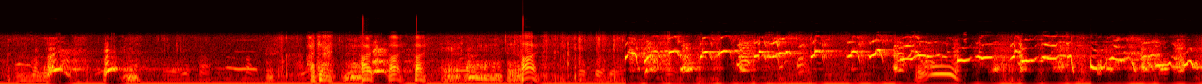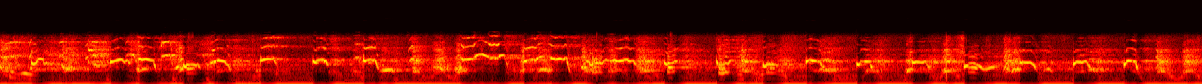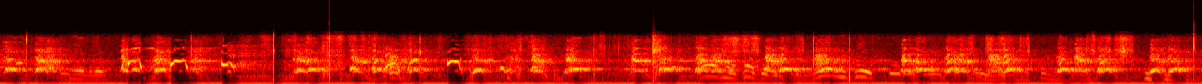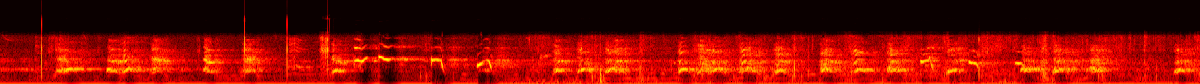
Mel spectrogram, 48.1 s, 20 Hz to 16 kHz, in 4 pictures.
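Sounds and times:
dogs yelping and barking: 0.0 - 5.0, 6.2 - 48.0.

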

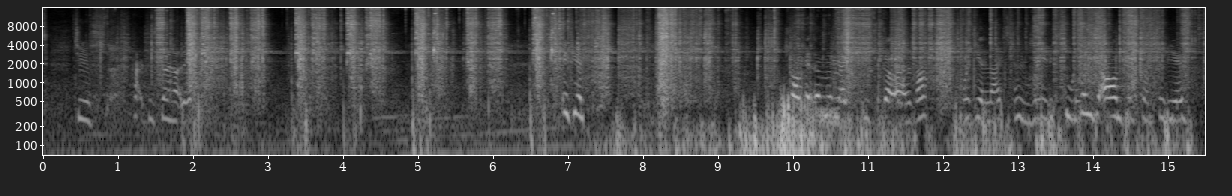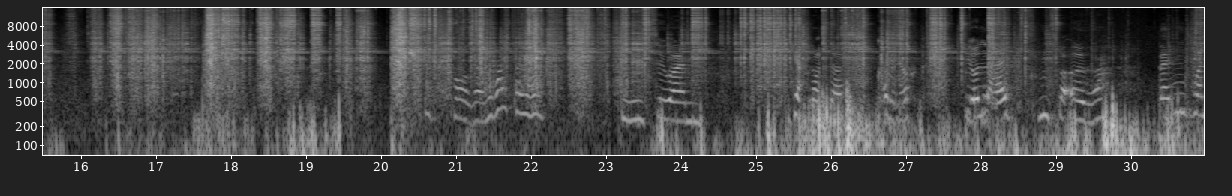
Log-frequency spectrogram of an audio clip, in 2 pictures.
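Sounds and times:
trampoline springs creaking: 0.0 - 30.9.

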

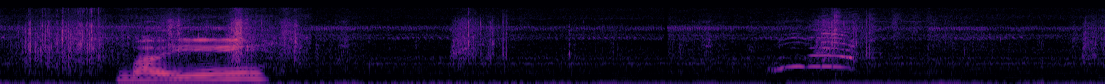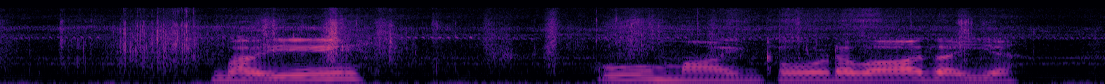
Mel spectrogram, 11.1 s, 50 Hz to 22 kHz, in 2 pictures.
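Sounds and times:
low steady hum: 0.0 - 11.0
faint cat-like call: 3.8 - 4.4.

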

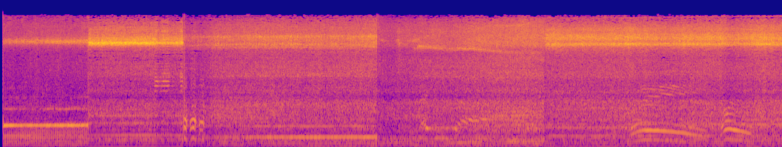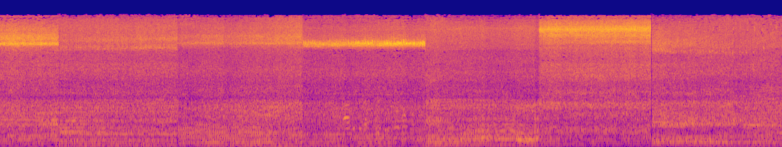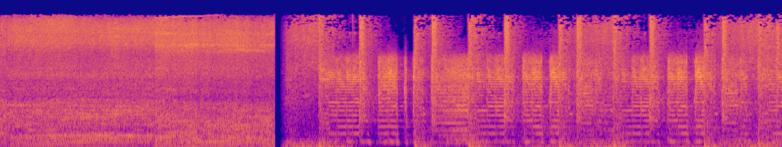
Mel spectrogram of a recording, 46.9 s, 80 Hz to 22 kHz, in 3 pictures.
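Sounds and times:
short rising and falling tones: 0.1 - 3.7
diesel truck engines straining: 0.1 - 36.8.

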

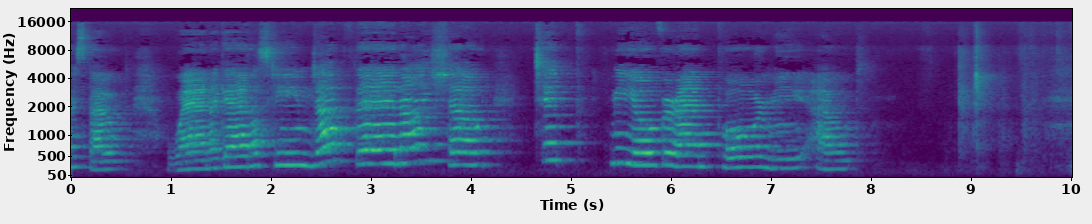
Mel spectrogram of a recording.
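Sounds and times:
faint breathing: 0.6 - 1.0.

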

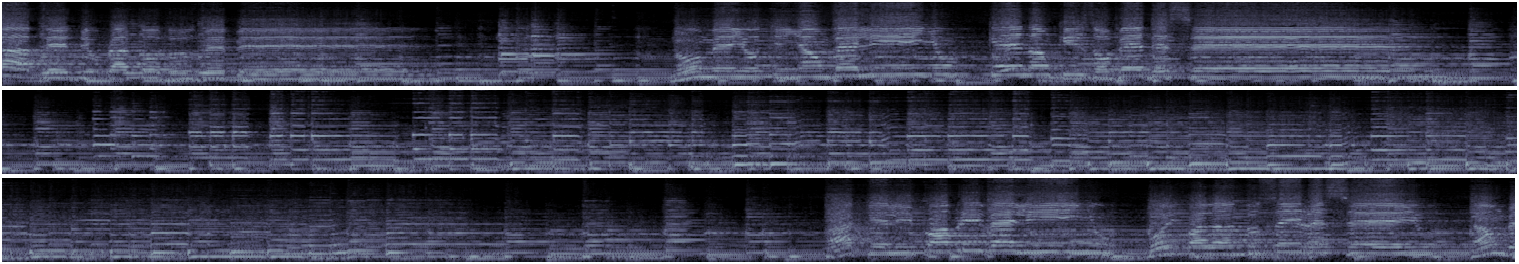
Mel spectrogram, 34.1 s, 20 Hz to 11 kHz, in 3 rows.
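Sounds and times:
plucked acoustic strings melody: 0.0 - 34.0.

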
